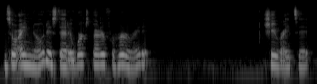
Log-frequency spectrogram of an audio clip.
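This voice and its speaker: A middle-aged woman, a former child therapist, giving casual advice in an earnest, repetitive way that often drops to a soft whisper. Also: fairly high pitch, level tone, moderate pace, gravelly. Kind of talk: casual advice talk to camera.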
